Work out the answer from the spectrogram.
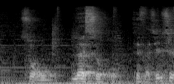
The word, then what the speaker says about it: Soro: Comment ça se prononce? Soro.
